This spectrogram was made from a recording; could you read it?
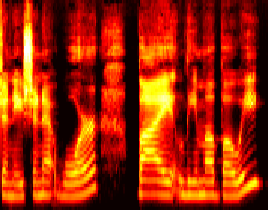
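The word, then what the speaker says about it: Leymah Gbowee: Which I watched like 4 videos to figure out how to pronounce it correctly. So it is spelled LEYMAH and then GBOWEE. So I hope that Lima Bowie is correct. That is how Stephen Colbert said it.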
